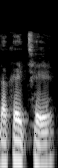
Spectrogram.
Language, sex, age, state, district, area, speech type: Maithili, male, 30-45, Bihar, Darbhanga, rural, spontaneous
